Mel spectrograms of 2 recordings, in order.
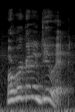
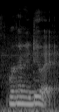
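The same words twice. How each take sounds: First: Pumped-up high promise; rally yourself, bright and high; excited. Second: Quiet. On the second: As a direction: say it to yourself under your breath. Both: Real, not acted.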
